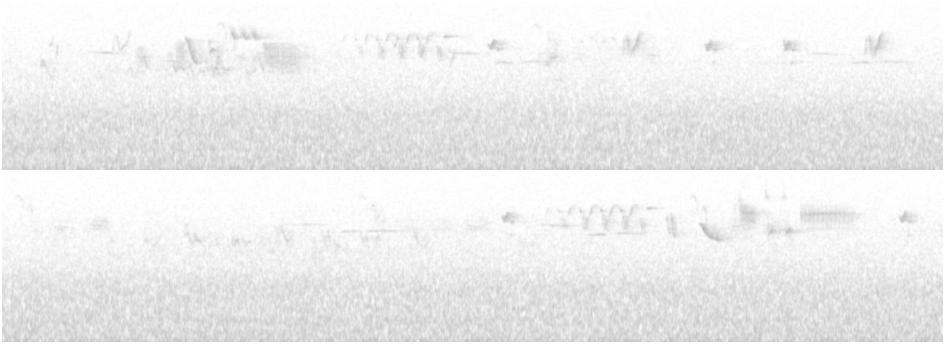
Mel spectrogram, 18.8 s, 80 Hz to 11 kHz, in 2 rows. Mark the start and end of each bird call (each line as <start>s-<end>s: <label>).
0.0s-0.9s: Dusky Flycatcher (Empidonax oberholseri)
0.0s-3.6s: Fox Sparrow (Passerella iliaca)
0.5s-2.4s: Mountain Chickadee (Poecile gambeli)
3.5s-5.0s: MacGillivray's Warbler (Geothlypis tolmiei)
4.4s-6.0s: Mountain Chickadee (Poecile gambeli)
5.2s-9.5s: Dusky Flycatcher (Empidonax oberholseri)
7.9s-9.5s: Mountain Chickadee (Poecile gambeli)
10.6s-14.4s: Western Tanager (Piranga ludoviciana)
12.3s-13.8s: Mountain Chickadee (Poecile gambeli)
13.9s-14.9s: Dusky Flycatcher (Empidonax oberholseri)
14.6s-16.3s: MacGillivray's Warbler (Geothlypis tolmiei)
14.7s-16.1s: Mountain Chickadee (Poecile gambeli)
15.7s-18.3s: Fox Sparrow (Passerella iliaca)
18.1s-18.8s: Dusky Flycatcher (Empidonax oberholseri)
